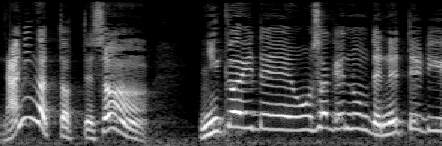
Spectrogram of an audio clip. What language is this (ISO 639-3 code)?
jpn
